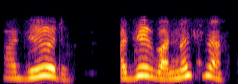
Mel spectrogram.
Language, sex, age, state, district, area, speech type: Nepali, female, 45-60, West Bengal, Kalimpong, rural, conversation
